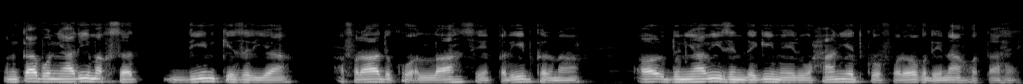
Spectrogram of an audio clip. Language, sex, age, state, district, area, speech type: Urdu, male, 18-30, Bihar, Purnia, rural, spontaneous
